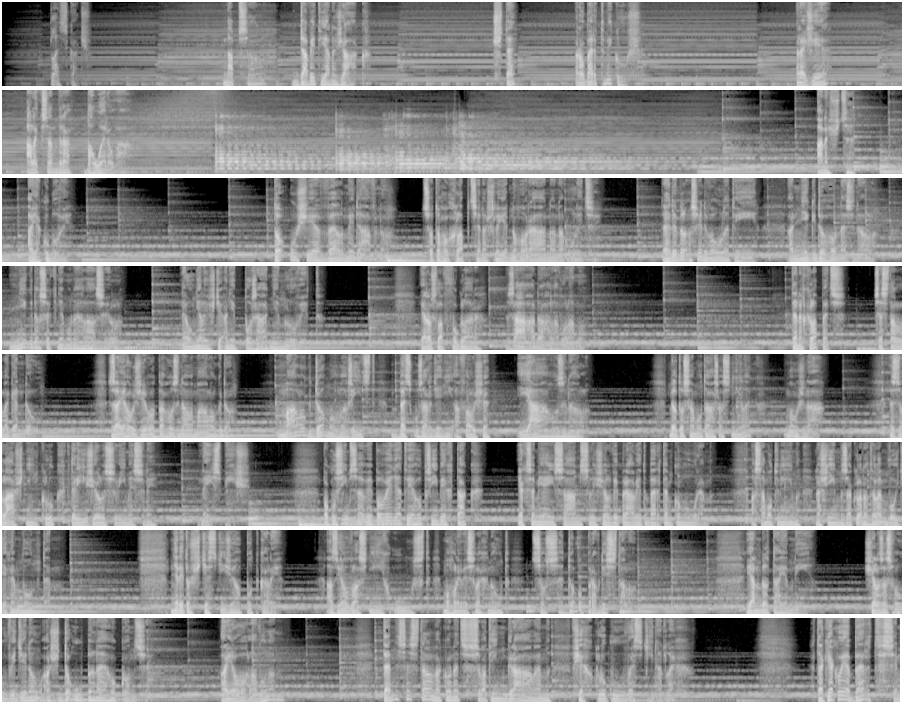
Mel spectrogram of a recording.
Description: Tleskač audiokniha
Ukázka z knihy
tleskac-audiokniha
